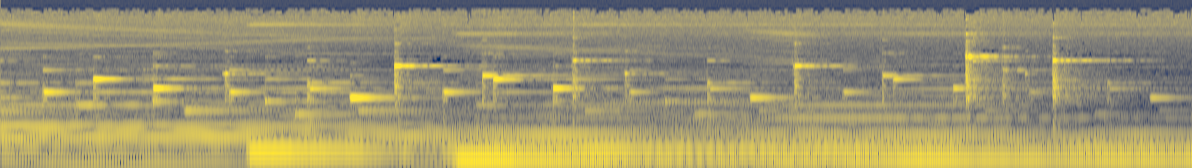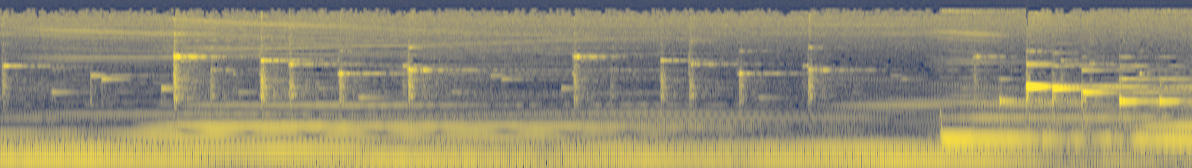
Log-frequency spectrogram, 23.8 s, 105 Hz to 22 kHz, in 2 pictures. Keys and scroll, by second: 6.9 [, 12.2 ], 17.5 ctrl+z.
